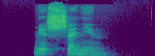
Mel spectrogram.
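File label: "мещанин" Komi, female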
